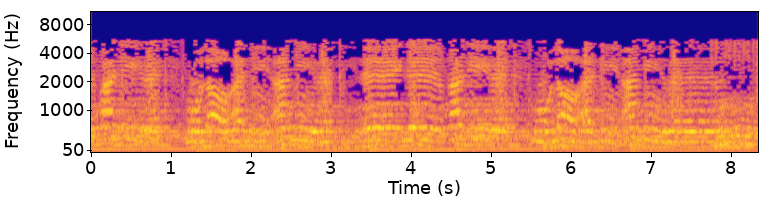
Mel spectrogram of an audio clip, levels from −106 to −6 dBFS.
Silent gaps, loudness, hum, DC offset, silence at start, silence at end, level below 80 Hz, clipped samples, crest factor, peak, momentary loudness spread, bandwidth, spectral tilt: none; -17 LUFS; none; under 0.1%; 0 s; 0 s; -34 dBFS; under 0.1%; 16 dB; -2 dBFS; 5 LU; 5.8 kHz; -10 dB/octave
